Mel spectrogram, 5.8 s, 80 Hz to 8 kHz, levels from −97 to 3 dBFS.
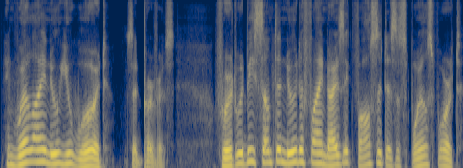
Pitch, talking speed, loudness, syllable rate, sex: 160 Hz, 230 wpm, -17 LUFS, 5.4 syllables/s, male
